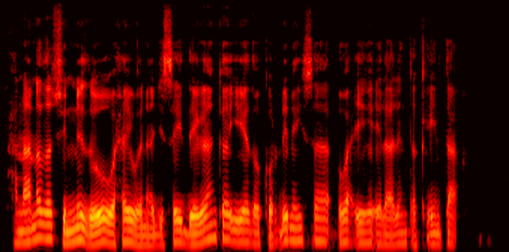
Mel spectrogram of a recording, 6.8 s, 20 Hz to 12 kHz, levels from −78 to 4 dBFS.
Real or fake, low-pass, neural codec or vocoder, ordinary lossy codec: fake; none; codec, 24 kHz, 3.1 kbps, DualCodec; none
